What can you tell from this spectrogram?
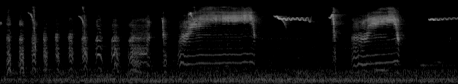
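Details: A baby marmoset begs to nurse and its mother sternly refuses; a quick string of sharp high chirps leads into two loud, sustained, shrill harmonic wails separated by a brief pause.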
